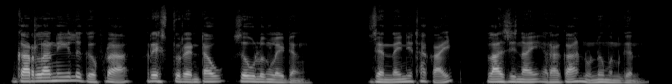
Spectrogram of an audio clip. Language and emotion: Bodo, neutral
